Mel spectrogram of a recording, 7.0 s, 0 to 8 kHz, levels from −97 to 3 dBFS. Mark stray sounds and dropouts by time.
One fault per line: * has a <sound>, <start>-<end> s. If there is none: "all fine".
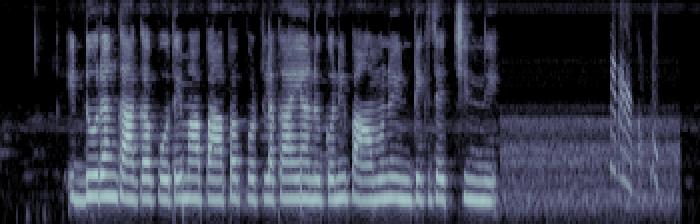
* has a chirp, 6.1-6.6 s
